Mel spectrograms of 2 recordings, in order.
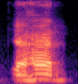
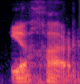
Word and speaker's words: viajar: say viajar. Viajar. Horacio. I'm native, so viajar. In Spain, they will pronounce hard, more strong. But in Latin American, we say viajar is softer. Softer.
